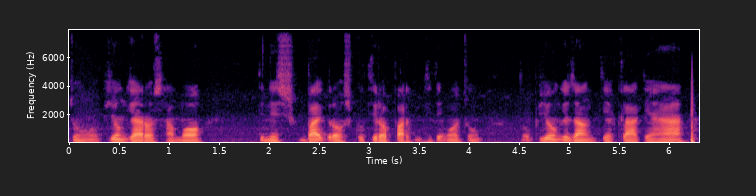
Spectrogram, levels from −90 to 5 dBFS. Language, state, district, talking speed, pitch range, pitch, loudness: Kokborok, Tripura, West Tripura, 180 wpm, 100-115 Hz, 110 Hz, -21 LUFS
